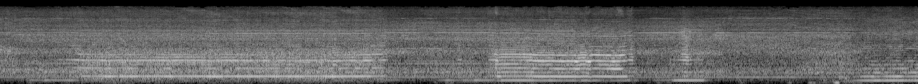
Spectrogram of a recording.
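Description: Bosch cordless trim router with a roundover bit cutting a radius along the edge of an oak tabletop, with a dust extractor running on its hose. A steady motor whine and hum whose pitch shifts a few times as the cut goes on.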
